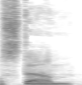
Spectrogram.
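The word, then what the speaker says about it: Stumm: grin why it's Colonel stum he cried he pronounced it like the first syllable in stomach dot very pleased to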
